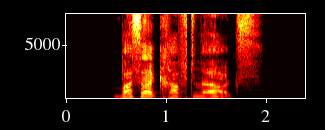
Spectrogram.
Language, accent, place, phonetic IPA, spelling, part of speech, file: German, Germany, Berlin, [ˈvasɐˌkʁaftvɛʁks], Wasserkraftwerks, noun, De-Wasserkraftwerks.ogg
- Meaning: genitive singular of Wasserkraftwerk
